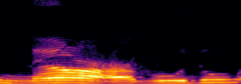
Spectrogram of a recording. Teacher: عین نکالنا ہے، حمزہ نہیں پڑھنا ، نعبدو نہیں، نعبدو، ایسے عین نکالنا ہے واضح، وَإِيَّاكَ، وَإِيَّاكَ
